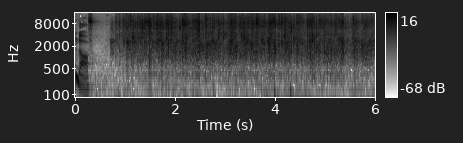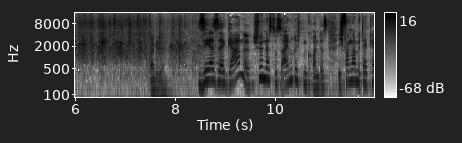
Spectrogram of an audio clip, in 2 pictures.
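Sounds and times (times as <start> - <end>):
speech: 0.0 - 0.4, 7.5 - 11.9
sustained crowd applause: 0.7 - 9.0.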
